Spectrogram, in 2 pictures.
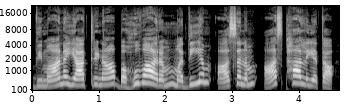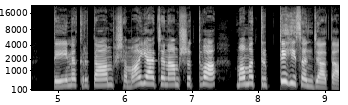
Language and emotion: Sanskrit, happy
